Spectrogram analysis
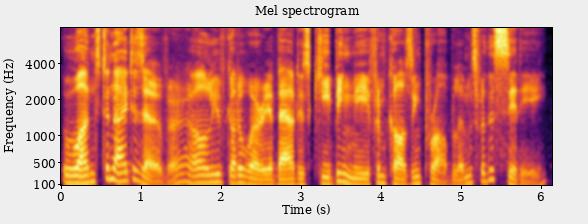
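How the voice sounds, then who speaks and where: A man playing a smug, flirtatious villain in an audio roleplay, teasing and coaxing the listener with self-assured, drawn-out phrasing. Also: medium pitch, very animated, darkish tone, no echo. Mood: persuasive, flirty.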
